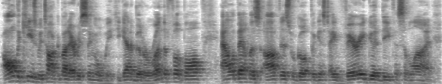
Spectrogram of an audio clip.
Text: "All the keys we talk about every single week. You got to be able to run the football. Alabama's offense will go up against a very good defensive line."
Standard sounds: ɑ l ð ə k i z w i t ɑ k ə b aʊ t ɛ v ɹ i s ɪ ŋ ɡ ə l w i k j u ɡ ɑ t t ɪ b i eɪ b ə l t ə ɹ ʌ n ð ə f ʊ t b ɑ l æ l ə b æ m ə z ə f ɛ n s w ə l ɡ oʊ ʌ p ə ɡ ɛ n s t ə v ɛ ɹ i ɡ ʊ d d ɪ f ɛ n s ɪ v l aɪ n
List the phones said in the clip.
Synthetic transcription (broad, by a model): ɑ l ð ə k i z w i t ɑ k ə b aʊ t ɛ v ɹ i s ɪ ŋ ɡ l w i k j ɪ ɡ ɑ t t ɪ b i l t ə ɹ ʌ n ð ə f ʊ t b ɑ l æ l ə b æ m ə z ə f ɛ n s w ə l ɡ oʊ ʌ p ə ɡ ɛ n s t ə v ɛ ɹ i ɡ ʊ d d ɪ f ɛ n s ɪ v l aɪ n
